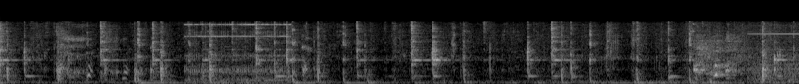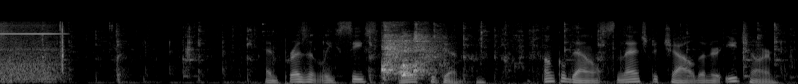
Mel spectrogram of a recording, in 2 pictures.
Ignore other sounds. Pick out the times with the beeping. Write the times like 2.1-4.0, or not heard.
1.8-3.0, 7.5-8.7.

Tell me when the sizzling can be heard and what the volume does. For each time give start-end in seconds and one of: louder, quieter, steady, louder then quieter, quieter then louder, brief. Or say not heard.
0.0-15.9 quieter.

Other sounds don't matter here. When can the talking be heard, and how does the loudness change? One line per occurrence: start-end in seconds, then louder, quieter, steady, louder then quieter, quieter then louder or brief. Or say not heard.
10.6-15.8 steady.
